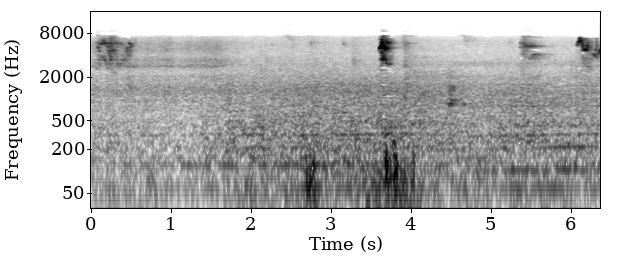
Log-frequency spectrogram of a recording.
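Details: Young caboclinho seedeater, 60 days old, learning the do-re-mi song style; short, very high chirps come in scattered bursts, one early, one loud note near the middle and a pair at the end, over a steady background hiss.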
